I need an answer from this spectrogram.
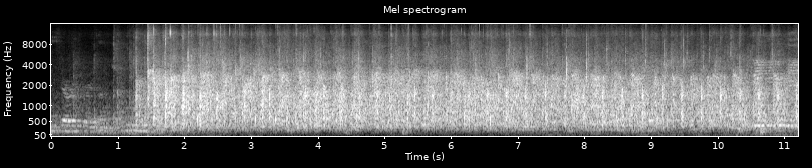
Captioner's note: applause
